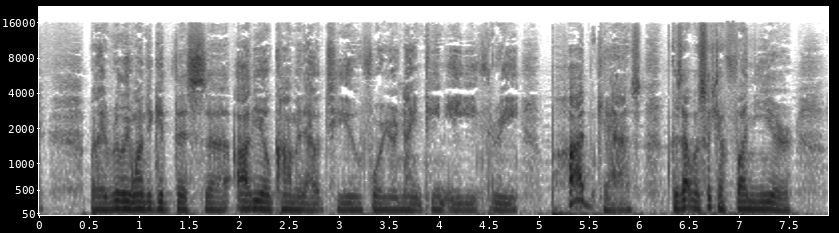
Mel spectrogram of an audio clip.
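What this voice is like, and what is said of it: Congested, stuffy voice. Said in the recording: “Excuse my voice. I'm actually not feeling so well, and I'm a little congested.”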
